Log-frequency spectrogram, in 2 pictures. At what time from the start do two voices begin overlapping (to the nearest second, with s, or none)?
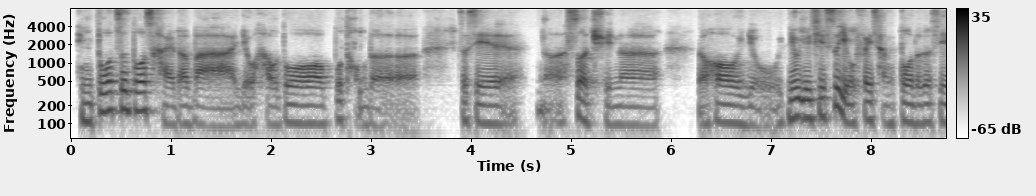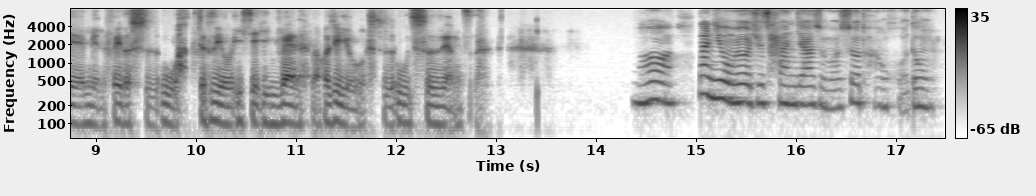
none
